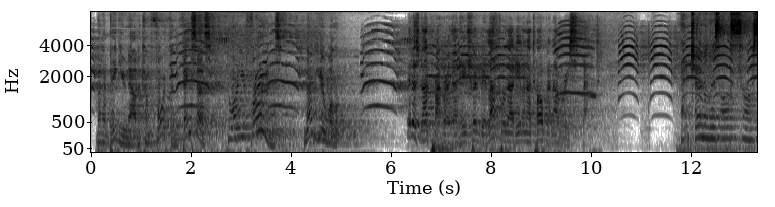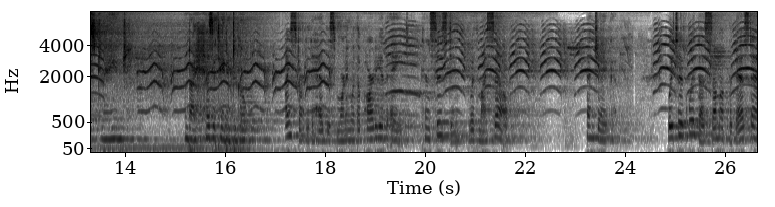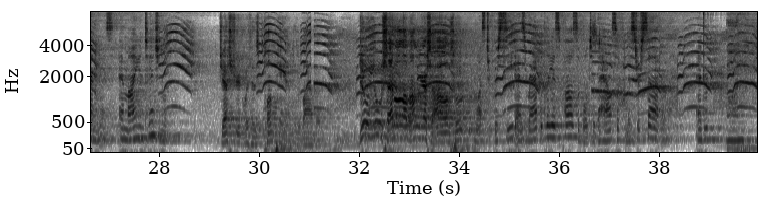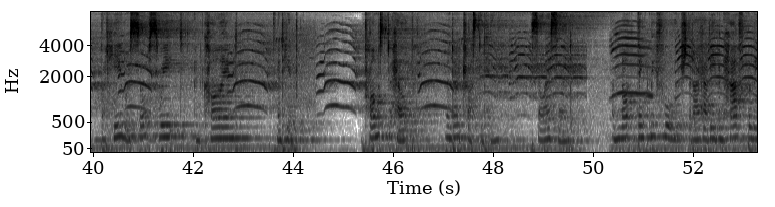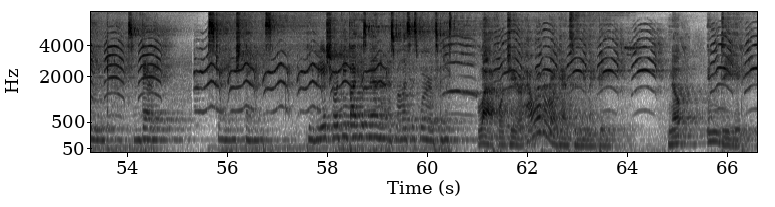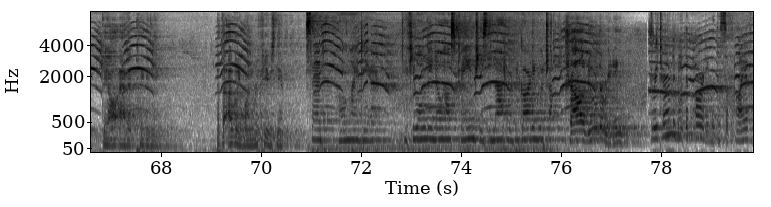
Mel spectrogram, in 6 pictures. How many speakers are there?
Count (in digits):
4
